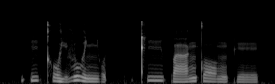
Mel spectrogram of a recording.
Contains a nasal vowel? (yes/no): no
